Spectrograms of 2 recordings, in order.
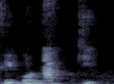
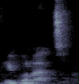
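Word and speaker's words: Fibonacci: আমাদের এখানে যে স্পেলিংটা করা হয়, স্পেলিংটা হচ্ছে ফিবোনাক্কি, ফিবোনাক্কি, ডাবল সিআই, কিন্তু আসলে এটার প্রোনাউন্সিয়েশন হচ্ছে ফিবোনাচি, ফিবোনাচি সিকোয়েন্স।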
